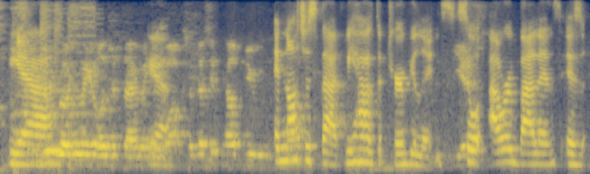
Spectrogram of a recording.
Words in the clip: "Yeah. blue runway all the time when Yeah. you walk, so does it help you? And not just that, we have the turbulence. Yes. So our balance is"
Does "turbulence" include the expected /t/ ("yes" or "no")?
yes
